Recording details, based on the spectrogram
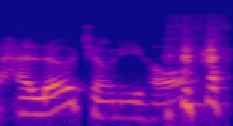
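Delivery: polite, best-behaviour professional voice. Retelling answering an important phone call, in a put-on professional phone voice. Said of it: "go in professional voice".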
